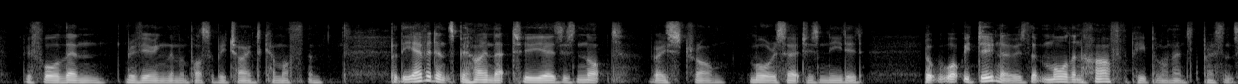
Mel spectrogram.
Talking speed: 195 wpm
